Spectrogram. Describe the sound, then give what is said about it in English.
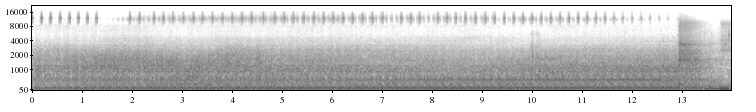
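Crickets chirp in a steady, rapid pulsing rhythm that continues throughout, set against a constant low rumble like traffic or an idling engine, with no one speaking. “I would perhaps put my tent next to a lake, enjoying the swells of the crickets, but never far from being on the road again.”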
